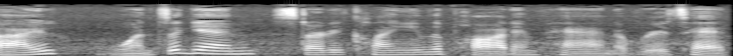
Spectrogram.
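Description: A woman speaks with a very deep, low pitch at a moderate pace. Her pitch makes very wide swings. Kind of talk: true-crime horror narration, reading a creepypasta aloud. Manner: slightly halting, reading aloud with small stumbles and self-corrections.

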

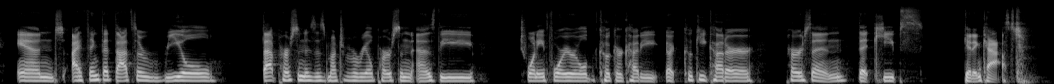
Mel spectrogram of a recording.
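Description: Speaking at a moderate pace, a woman uses a fairly low pitch and a monotone, flat intonation. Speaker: podcast producer and co-host. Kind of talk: casual chat.

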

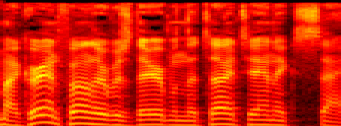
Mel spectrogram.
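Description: A man with a Southern US accent speaks at a fairly quick pace, his medium pitch rising and falling in an ordinary way. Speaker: podcast host. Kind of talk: casual chat, dad-joke contest. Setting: radio station studio.

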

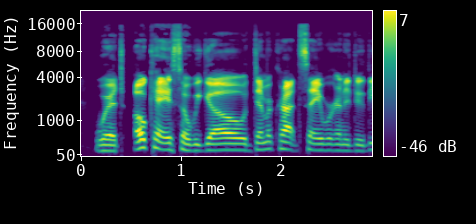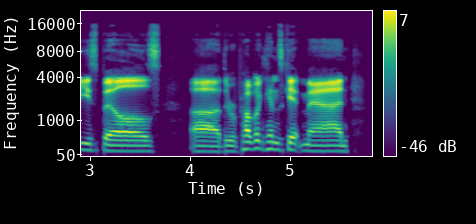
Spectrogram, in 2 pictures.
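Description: A man speaks in a plain, everyday voice with an American accent. His medium pitch, moderate pace and fairly even intonation hold throughout. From US South. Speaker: radio host. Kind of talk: casual chat. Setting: studio.

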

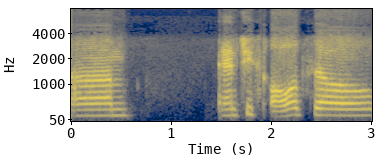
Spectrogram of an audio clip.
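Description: This is a man talking in a German accent. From Bavaria, Germany (near Bamberg). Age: 20s. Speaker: football player. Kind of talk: interview. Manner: halting, with frequent fillers.

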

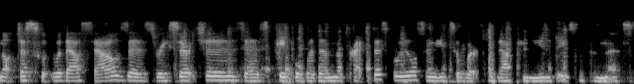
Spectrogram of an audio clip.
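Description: This woman has a New Zealand accent and a fairly low pitch. She talks at a moderate pace with fairly even intonation. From New Zealand, Māori. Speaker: PhD researcher in audiology. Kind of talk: panel discussion. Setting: video call from home.

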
